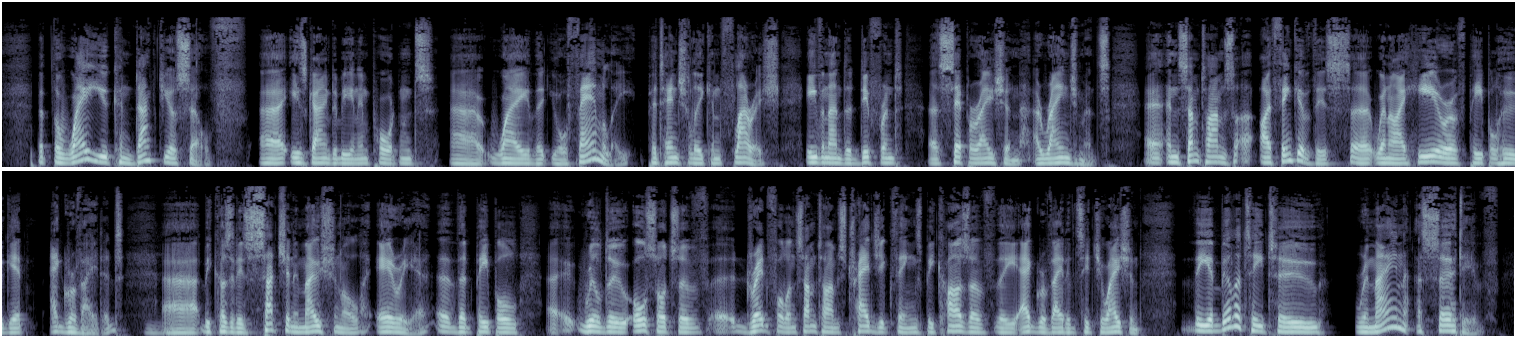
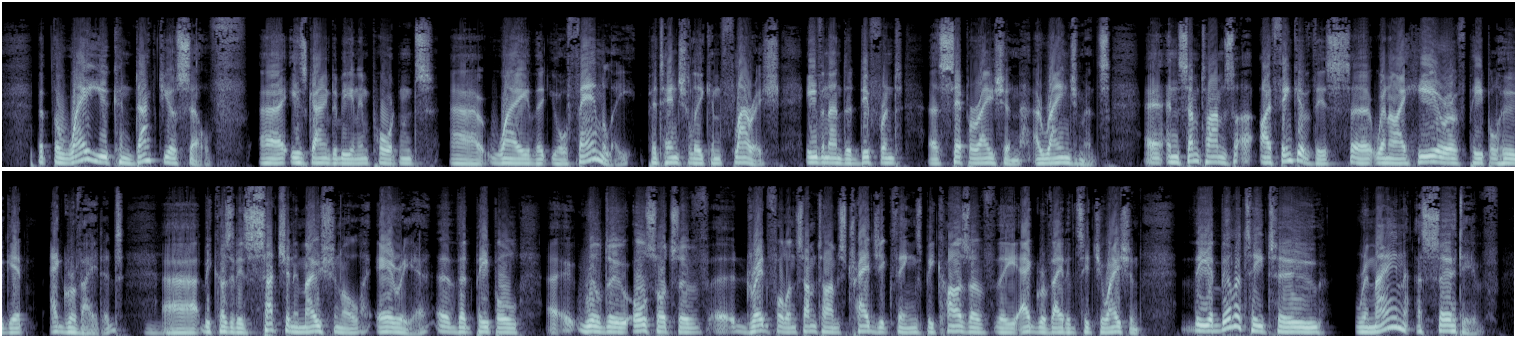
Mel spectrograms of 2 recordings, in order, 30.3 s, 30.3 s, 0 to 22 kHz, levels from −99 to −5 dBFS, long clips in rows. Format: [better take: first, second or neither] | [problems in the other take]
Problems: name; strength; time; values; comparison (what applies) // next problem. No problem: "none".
first | distortion; slight; 6% of the sound clipped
